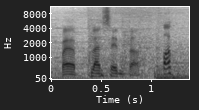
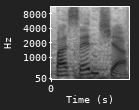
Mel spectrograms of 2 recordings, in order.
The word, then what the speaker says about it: pasensya: Placenta. Salah. Bukan Pasensya. Pasensya.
